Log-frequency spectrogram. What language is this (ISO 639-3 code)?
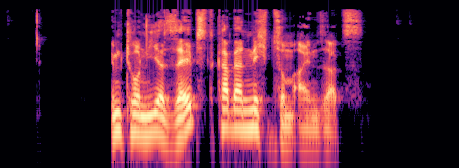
deu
